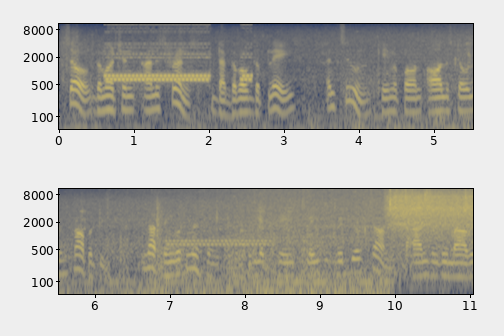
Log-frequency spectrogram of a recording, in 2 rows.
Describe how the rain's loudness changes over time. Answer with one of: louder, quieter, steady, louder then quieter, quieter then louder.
louder.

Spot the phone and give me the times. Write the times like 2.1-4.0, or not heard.
0.6-2.6, 6.9-8.2.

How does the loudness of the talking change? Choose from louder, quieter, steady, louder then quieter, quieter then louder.
steady.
